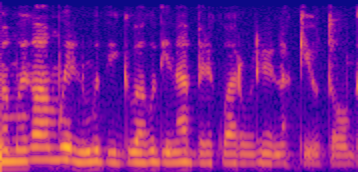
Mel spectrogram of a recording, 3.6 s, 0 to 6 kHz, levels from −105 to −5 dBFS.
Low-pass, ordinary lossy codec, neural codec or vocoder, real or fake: 5.4 kHz; none; none; real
